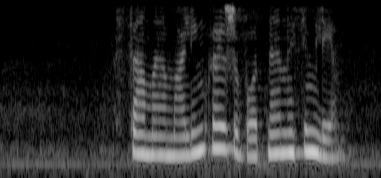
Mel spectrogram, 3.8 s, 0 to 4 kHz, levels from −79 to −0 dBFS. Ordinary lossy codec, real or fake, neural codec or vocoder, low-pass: none; fake; codec, 16 kHz, 4 kbps, FunCodec, trained on Chinese and English, 50 frames a second; 3.6 kHz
